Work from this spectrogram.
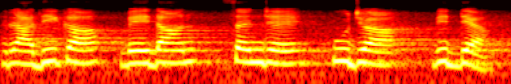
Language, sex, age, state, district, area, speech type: Marathi, female, 45-60, Maharashtra, Buldhana, urban, spontaneous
